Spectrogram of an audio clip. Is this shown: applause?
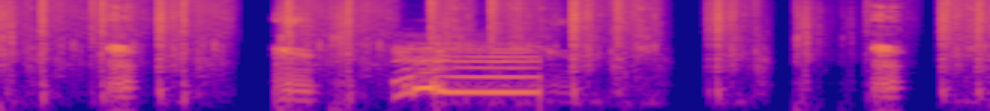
no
